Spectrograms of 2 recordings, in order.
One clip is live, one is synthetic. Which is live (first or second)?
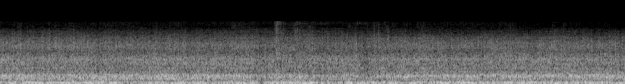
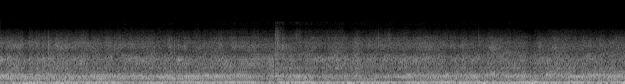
first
